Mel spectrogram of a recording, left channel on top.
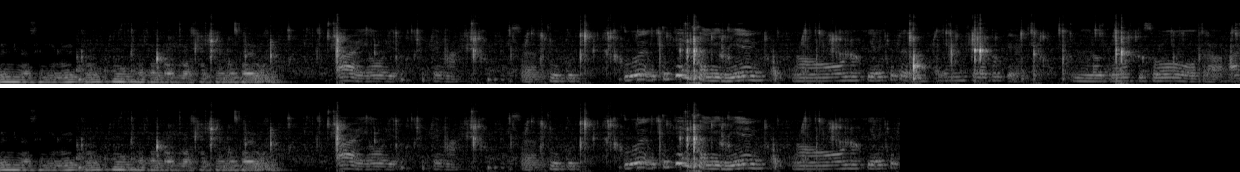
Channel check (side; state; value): right; drops out; at 9.0 s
